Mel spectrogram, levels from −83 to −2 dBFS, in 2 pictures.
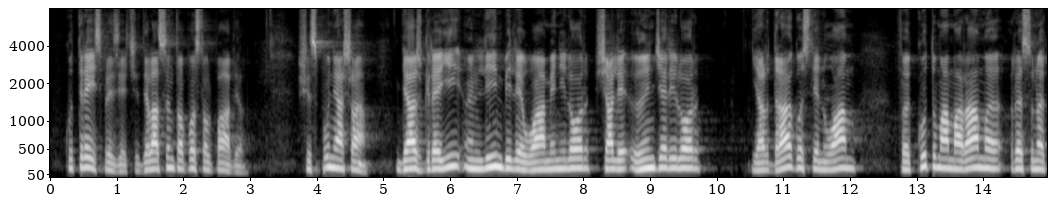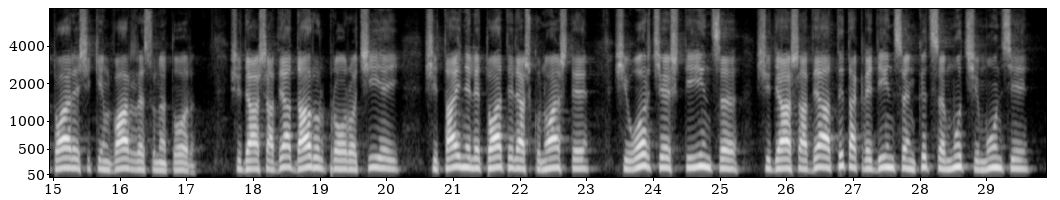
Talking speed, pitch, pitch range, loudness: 110 wpm, 160 Hz, 150-170 Hz, -17 LUFS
